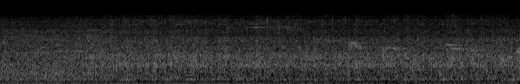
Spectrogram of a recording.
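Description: Running water: a steady, even rush of falling and flowing water.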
